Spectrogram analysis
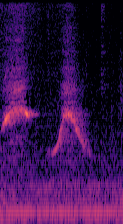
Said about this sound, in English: It reached from her hand to her elbow. She whistled.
